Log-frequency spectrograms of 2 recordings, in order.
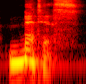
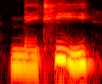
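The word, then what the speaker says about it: Métis: wrong because uh I learned to call it mettis me I believe the actual pronunciation that where the apocalypse used was mate which is the actual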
